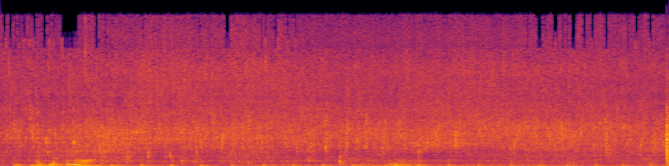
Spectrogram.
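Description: Fish sizzles steadily while frying in a pan for a Sunday fish curry at home, a continuous crackling hiss with occasional stirring, no voices over it.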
